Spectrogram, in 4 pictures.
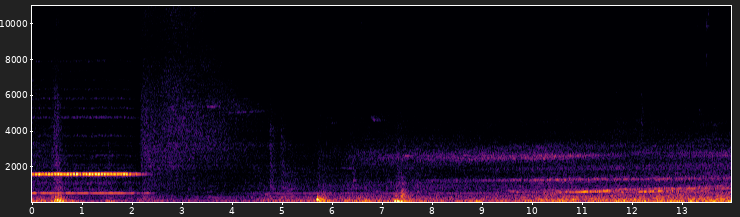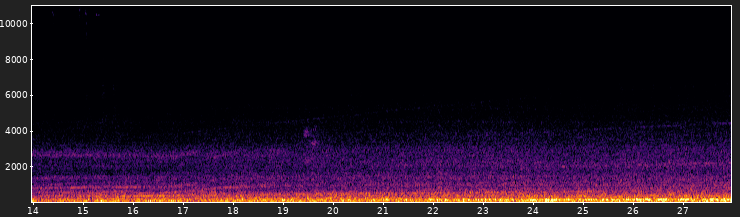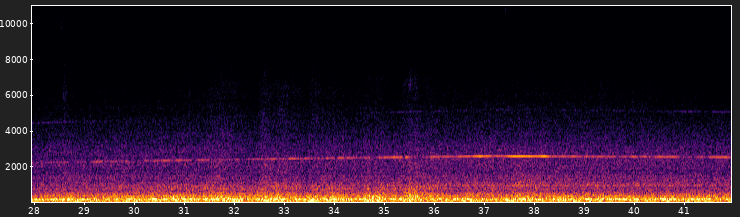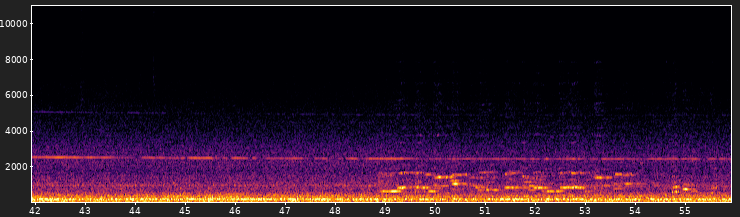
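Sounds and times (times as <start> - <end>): rumble of train wheels: 0.0 - 55.9.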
